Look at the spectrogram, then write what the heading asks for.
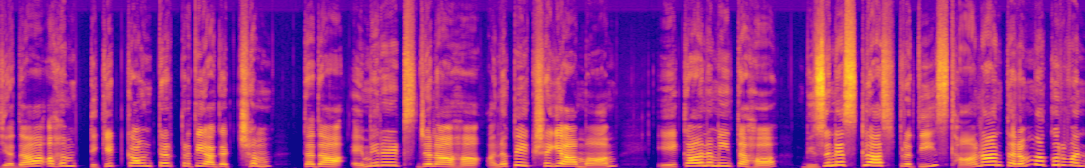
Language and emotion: Sanskrit, surprised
